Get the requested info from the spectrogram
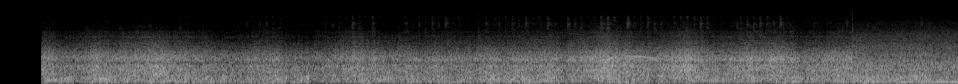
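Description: Steady outdoor noise of wind buffeting the microphone over a low rumble, cutting in suddenly a moment in after silence.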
